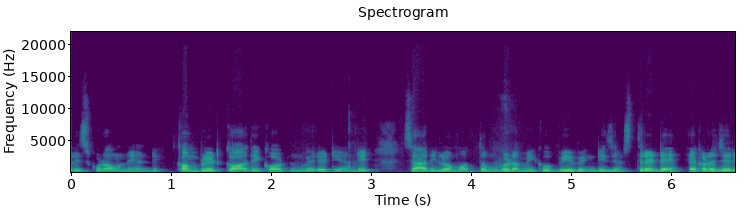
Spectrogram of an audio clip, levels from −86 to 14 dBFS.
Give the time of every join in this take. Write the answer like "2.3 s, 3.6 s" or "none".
none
